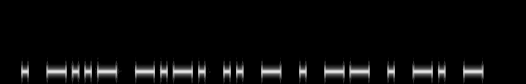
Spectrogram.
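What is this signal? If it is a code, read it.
Morse code, heard as a keyed tone, about 19 wpm, 600 Hz. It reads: EXCITEMENT
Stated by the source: Morse code at 19 wpm from CW med Gnister, reading Ken Follett's novel Never in English.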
